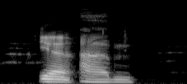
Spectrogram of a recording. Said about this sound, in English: I can hear the cat in the background there. Yeah, he's got a few things to say about the …, I think.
